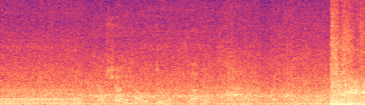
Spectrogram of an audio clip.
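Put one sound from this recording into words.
Car tyres screech while skidding through a turn.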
